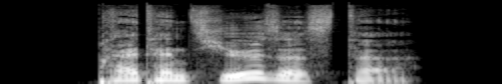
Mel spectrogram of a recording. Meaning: inflection of prätentiös: 1. strong/mixed nominative/accusative feminine singular superlative degree 2. strong nominative/accusative plural superlative degree
- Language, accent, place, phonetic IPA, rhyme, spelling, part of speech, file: German, Germany, Berlin, [pʁɛtɛnˈt͡si̯øːzəstə], -øːzəstə, prätentiöseste, adjective, De-prätentiöseste.ogg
